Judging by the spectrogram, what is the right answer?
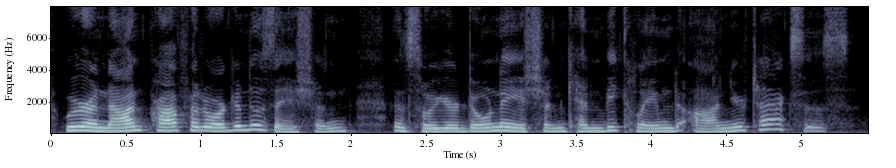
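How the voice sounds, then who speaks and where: A woman's voice: mid-range voice, warm tone. An older woman, a community theater founder, delivering a scripted welcome and appeal. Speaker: theater troupe founder, presenter.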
